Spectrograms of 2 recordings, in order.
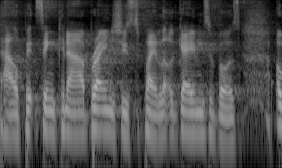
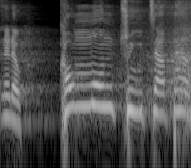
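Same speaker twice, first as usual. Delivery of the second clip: much higher, pleading French question; exasperated professor; 10 semitones higher than usual. Retold or imitated. Professor begging the student to understand, much higher. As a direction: plead the question, near despair.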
